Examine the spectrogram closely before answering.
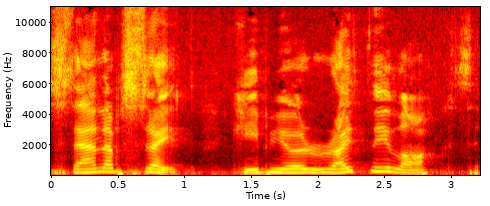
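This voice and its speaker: Over light background noise, a woman speaks at a fairly slow pace with a dark, mellow tone and ordinary pitch variation. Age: 80s+. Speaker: yoga teacher. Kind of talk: led yoga class instruction. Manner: precise, constantly reminding. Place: gym.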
